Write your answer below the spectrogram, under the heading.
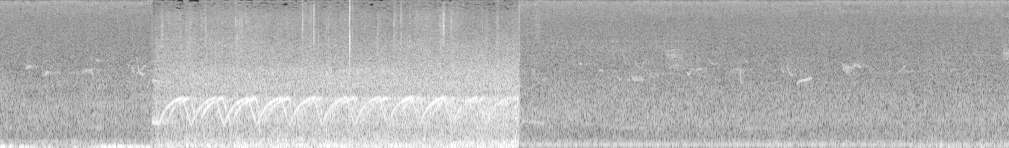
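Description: A siren wailing in a fast up-and-down yelp, about three sweeps a second, that cuts off suddenly about five seconds in, leaving only a faint low background.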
